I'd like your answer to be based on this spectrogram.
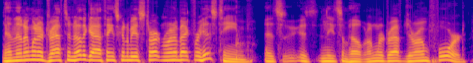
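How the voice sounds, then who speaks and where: A man hosting a casual fantasy football podcast, joking around and reading off draft picks in quick lists. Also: fairly high pitch, a little mellow, dry recording, clean studio sound. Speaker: podcast host.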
